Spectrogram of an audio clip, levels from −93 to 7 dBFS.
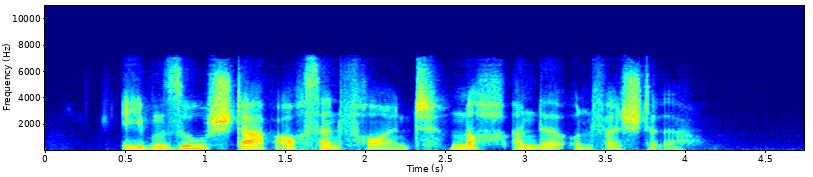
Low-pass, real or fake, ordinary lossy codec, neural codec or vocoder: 7.2 kHz; fake; MP3, 64 kbps; codec, 16 kHz, 0.7 kbps, FocalCodec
